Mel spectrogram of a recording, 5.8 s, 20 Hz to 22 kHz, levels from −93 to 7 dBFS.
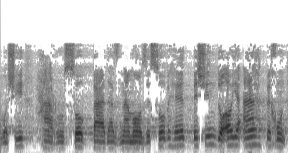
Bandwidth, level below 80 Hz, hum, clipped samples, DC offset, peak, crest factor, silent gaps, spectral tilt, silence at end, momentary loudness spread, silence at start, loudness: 8.2 kHz; -64 dBFS; none; under 0.1%; under 0.1%; -4 dBFS; 16 dB; none; -2.5 dB/octave; 0 s; 7 LU; 0 s; -20 LUFS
